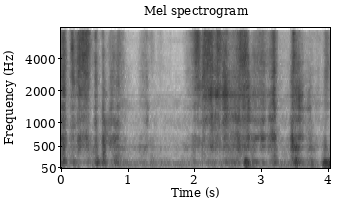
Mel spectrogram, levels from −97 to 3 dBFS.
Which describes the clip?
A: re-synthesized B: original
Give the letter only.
A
